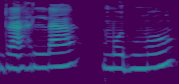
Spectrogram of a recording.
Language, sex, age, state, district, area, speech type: Santali, female, 18-30, West Bengal, Bankura, rural, spontaneous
